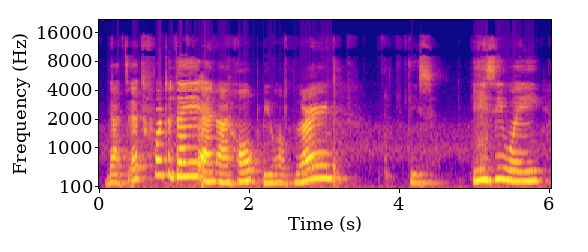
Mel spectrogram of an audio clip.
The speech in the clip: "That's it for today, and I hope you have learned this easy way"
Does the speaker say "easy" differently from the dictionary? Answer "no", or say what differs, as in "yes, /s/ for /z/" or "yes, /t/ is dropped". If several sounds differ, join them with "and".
no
